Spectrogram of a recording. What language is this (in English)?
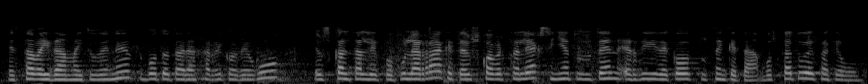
Basque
